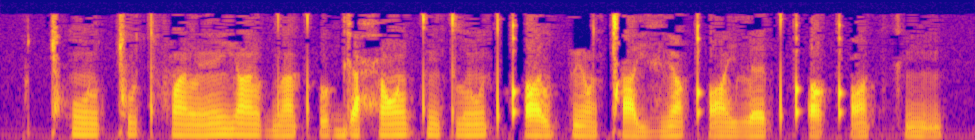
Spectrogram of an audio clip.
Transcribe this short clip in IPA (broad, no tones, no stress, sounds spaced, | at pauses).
ǀʰ ũ l ǀ u t f ã l ẽ j ã l d ã tʼ ɤ ɡ e ħ ɔ̃ l t ĩ t l ũ t qʼ ɤ l pʲ ɔ̃ ǀ a j vʲ ɛ̃ qʼ ɔ̃ j l ɛ t qʼ a qʼ ɔ̃ t͡sʼ ĩ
